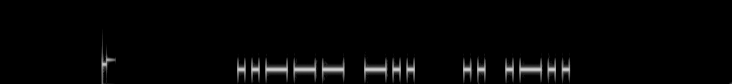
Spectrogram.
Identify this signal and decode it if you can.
Morse code, heard as a keyed tone, about 17 wpm, 700 Hz. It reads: 2D IL
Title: Field Day Exchanges - 17wpm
